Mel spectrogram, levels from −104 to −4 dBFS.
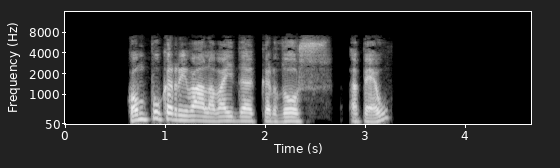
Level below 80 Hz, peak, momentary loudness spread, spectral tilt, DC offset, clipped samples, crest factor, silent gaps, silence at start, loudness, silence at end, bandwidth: -62 dBFS; 0 dBFS; 10 LU; -6 dB/octave; under 0.1%; under 0.1%; 20 dB; 1.91-1.96 s, 2.68-2.83 s; 0.65 s; -19 LUFS; 1.45 s; 7.2 kHz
